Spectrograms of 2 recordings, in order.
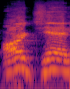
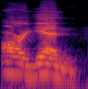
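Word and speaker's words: Arjen: oh by the way R Jen is pronounced R Yen that's right it's Jay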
